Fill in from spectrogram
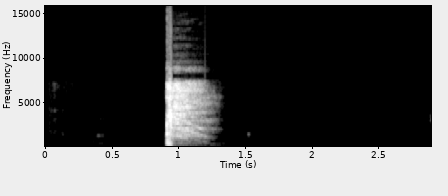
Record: {
  "cough_length": "2.9 s",
  "cough_amplitude": 29256,
  "cough_signal_mean_std_ratio": 0.19,
  "survey_phase": "alpha (2021-03-01 to 2021-08-12)",
  "age": "18-44",
  "gender": "Male",
  "wearing_mask": "No",
  "symptom_none": true,
  "symptom_onset": "7 days",
  "smoker_status": "Never smoked",
  "respiratory_condition_asthma": false,
  "respiratory_condition_other": false,
  "recruitment_source": "REACT",
  "submission_delay": "3 days",
  "covid_test_result": "Negative",
  "covid_test_method": "RT-qPCR"
}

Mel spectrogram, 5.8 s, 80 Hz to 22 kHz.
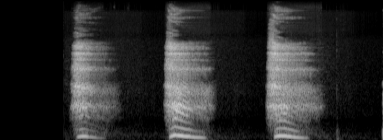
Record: {
  "exhalation_length": "5.8 s",
  "exhalation_amplitude": 24209,
  "exhalation_signal_mean_std_ratio": 0.42,
  "survey_phase": "beta (2021-08-13 to 2022-03-07)",
  "age": "18-44",
  "gender": "Female",
  "wearing_mask": "No",
  "symptom_none": true,
  "symptom_onset": "12 days",
  "smoker_status": "Never smoked",
  "respiratory_condition_asthma": false,
  "respiratory_condition_other": false,
  "recruitment_source": "REACT",
  "submission_delay": "1 day",
  "covid_test_result": "Negative",
  "covid_test_method": "RT-qPCR"
}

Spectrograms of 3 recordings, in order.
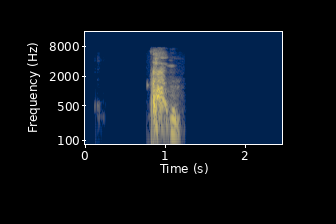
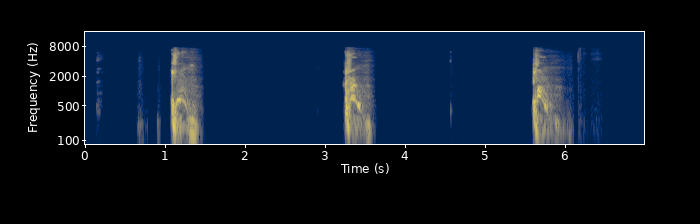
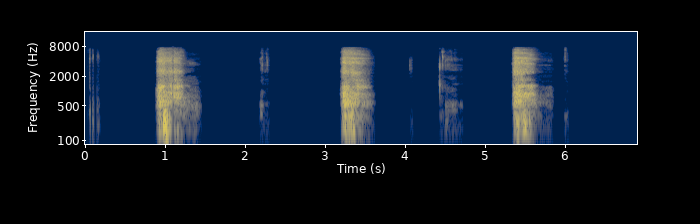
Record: {
  "cough_length": "2.5 s",
  "cough_amplitude": 26928,
  "cough_signal_mean_std_ratio": 0.23,
  "three_cough_length": "7.0 s",
  "three_cough_amplitude": 26908,
  "three_cough_signal_mean_std_ratio": 0.22,
  "exhalation_length": "6.9 s",
  "exhalation_amplitude": 29396,
  "exhalation_signal_mean_std_ratio": 0.27,
  "survey_phase": "alpha (2021-03-01 to 2021-08-12)",
  "age": "45-64",
  "gender": "Male",
  "wearing_mask": "No",
  "symptom_none": true,
  "smoker_status": "Never smoked",
  "respiratory_condition_asthma": false,
  "respiratory_condition_other": false,
  "recruitment_source": "REACT",
  "submission_delay": "1 day",
  "covid_test_result": "Negative",
  "covid_test_method": "RT-qPCR"
}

